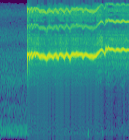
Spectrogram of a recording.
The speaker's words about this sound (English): There's no art to the way he whistles. Yeah, and the last is the trill, as we explained, forming an R. We give him one more fluttering chance. Fluttering your tongue on the roof of your mouth.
